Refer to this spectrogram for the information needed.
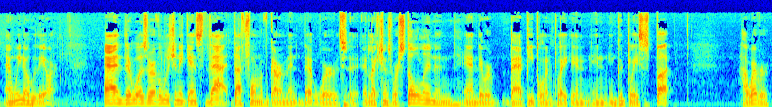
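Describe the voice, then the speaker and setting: A man's voice: lowish voice, darkish tone. An older man from Cuba, a radio guest telling his family story in an earnest, digressive way. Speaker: studio guest.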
